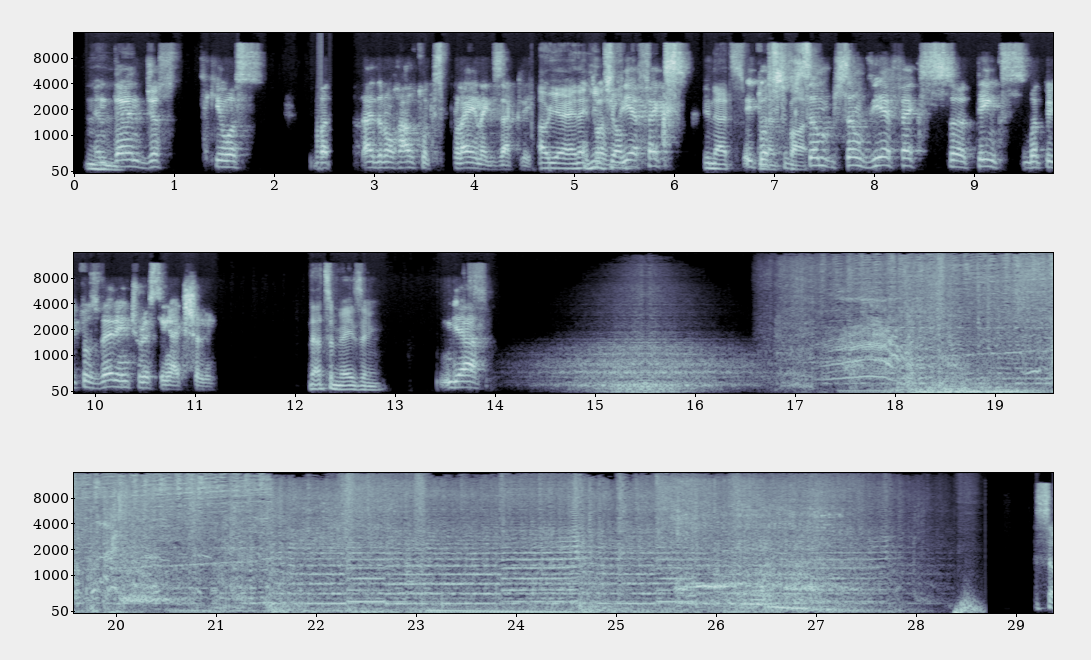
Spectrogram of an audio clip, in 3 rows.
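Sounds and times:
speech: 0:00.1 - 0:11.3, 0:12.1 - 0:14.0
whooshing rushes: 0:14.3 - 0:16.7
tigers roaring and snarling in a film fight scene: 0:16.6 - 0:21.7, 0:25.3 - 0:28.1
dense sustained musical film score: 0:17.2 - 0:28.2.

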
